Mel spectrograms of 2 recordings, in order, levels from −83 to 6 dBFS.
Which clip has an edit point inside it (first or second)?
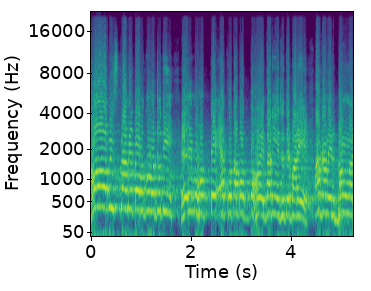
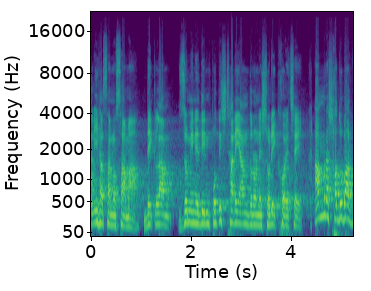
second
